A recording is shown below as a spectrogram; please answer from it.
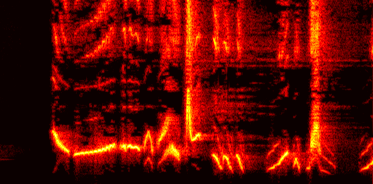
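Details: White-rumped shama in pure song, no inserted imitations, meant to trigger singing in captive birds and draw wild ones: a long slurred whistle climbing slightly, followed by rapid descending chips and flourishes.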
